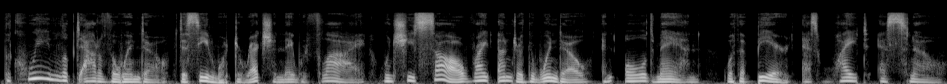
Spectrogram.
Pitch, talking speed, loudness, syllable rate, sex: 130 Hz, 205 wpm, -20 LUFS, 4.6 syllables/s, female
